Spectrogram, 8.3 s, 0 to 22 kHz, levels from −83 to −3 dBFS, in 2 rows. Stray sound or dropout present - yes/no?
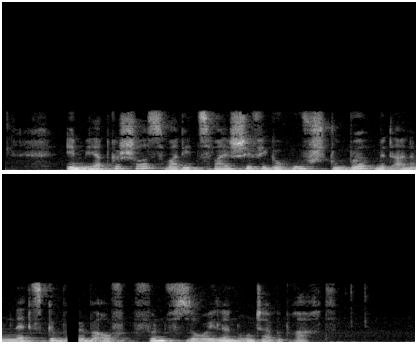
yes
